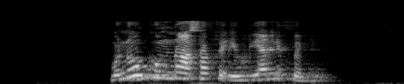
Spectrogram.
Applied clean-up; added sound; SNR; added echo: neural mask model DeepFilterNet 3.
